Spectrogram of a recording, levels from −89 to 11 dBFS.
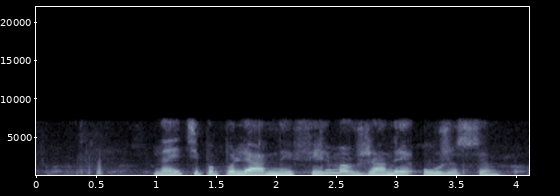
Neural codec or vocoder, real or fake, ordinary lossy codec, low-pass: none; real; AAC, 48 kbps; 7.2 kHz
